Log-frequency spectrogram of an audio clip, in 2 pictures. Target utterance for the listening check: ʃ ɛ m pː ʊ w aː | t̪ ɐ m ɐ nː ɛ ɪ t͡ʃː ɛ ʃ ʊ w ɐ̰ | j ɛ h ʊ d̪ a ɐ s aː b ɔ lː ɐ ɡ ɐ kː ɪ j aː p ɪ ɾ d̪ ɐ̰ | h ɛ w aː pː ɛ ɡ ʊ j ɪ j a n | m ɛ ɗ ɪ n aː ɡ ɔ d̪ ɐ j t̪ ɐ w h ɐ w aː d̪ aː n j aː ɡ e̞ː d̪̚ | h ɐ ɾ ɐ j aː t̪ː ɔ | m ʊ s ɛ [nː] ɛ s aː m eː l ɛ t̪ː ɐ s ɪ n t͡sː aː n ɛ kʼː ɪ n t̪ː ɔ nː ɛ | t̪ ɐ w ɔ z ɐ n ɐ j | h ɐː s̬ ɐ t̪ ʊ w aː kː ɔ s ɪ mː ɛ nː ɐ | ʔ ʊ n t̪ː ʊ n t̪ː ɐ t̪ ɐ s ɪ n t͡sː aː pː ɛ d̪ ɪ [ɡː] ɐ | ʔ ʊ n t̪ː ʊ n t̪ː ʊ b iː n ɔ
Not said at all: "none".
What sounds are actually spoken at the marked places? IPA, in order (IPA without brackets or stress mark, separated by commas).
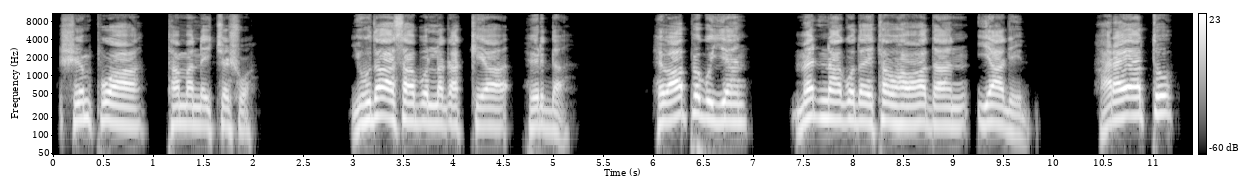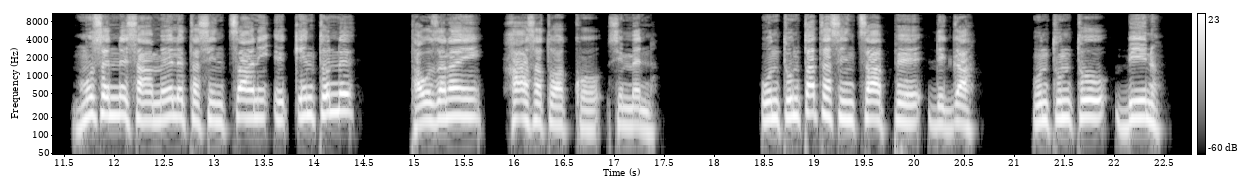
nː, ɡː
